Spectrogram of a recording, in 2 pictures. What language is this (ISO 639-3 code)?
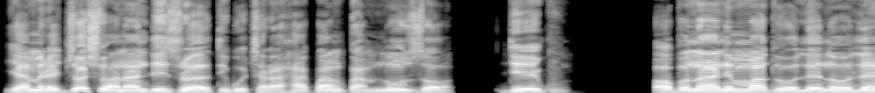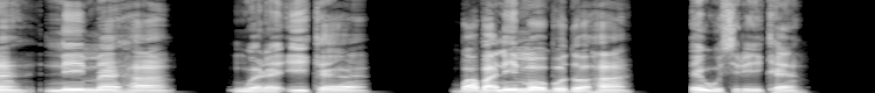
ibo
